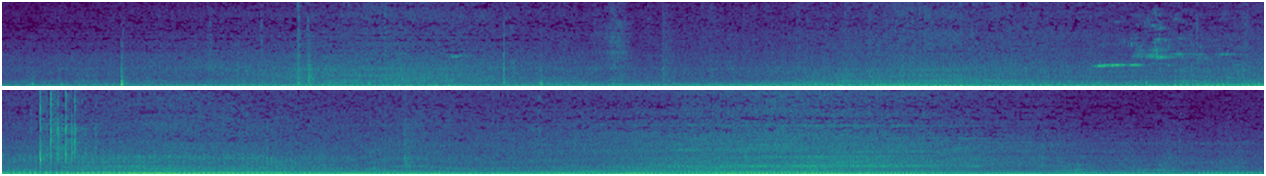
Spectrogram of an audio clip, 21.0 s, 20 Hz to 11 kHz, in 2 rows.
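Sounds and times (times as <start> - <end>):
motorcycle engine running: 9.9 - 21.0
sharp click: 10.8 - 11.4.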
